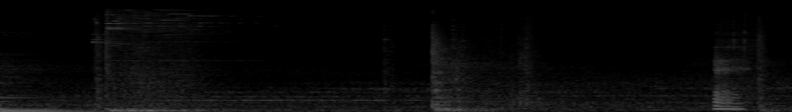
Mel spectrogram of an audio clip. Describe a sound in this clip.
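Short game interface chimes sound as menus open and close.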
